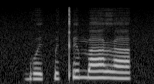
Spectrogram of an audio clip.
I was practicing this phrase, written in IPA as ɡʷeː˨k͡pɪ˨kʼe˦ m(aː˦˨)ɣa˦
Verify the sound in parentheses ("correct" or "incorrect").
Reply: incorrect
